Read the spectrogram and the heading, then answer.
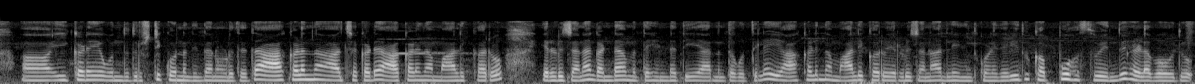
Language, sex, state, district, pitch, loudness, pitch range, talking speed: Kannada, female, Karnataka, Raichur, 190 Hz, -19 LUFS, 180-205 Hz, 165 wpm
